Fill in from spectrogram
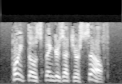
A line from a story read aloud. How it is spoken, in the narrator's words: Paul shouted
